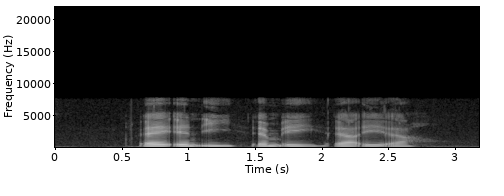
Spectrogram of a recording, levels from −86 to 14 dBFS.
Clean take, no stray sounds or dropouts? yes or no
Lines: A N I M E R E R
yes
